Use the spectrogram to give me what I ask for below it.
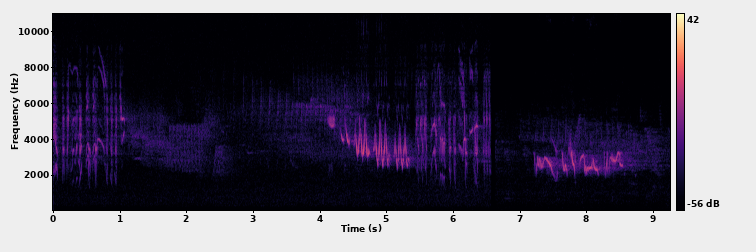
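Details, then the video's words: Redwing (Turdus iliacus), a Russian forest bird, sings short high phrases of squeaky chattering twitter with a few clearer whistled notes, in bursts with brief pauses over faint background hiss. "Дрозд-белобровик / redwing (Turdus iliacus)"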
